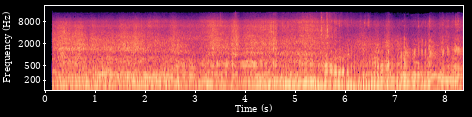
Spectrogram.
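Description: Motocross dirt bike engines running hard at high revs, a loud, steady, rough engine noise with a few sharp cracks mixed in.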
